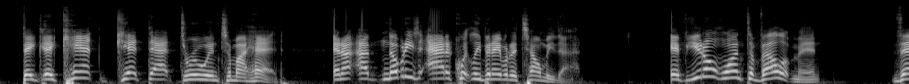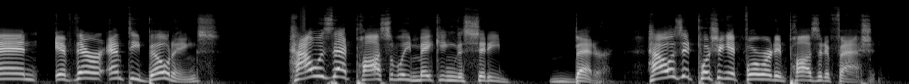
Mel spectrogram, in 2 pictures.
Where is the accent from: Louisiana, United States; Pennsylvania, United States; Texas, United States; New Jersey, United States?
Pennsylvania, United States; Pittsburgh; accent: Pittsburghese; And I speak very, like, Pittsburgh. You can tell I'm from Pittsburgh.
